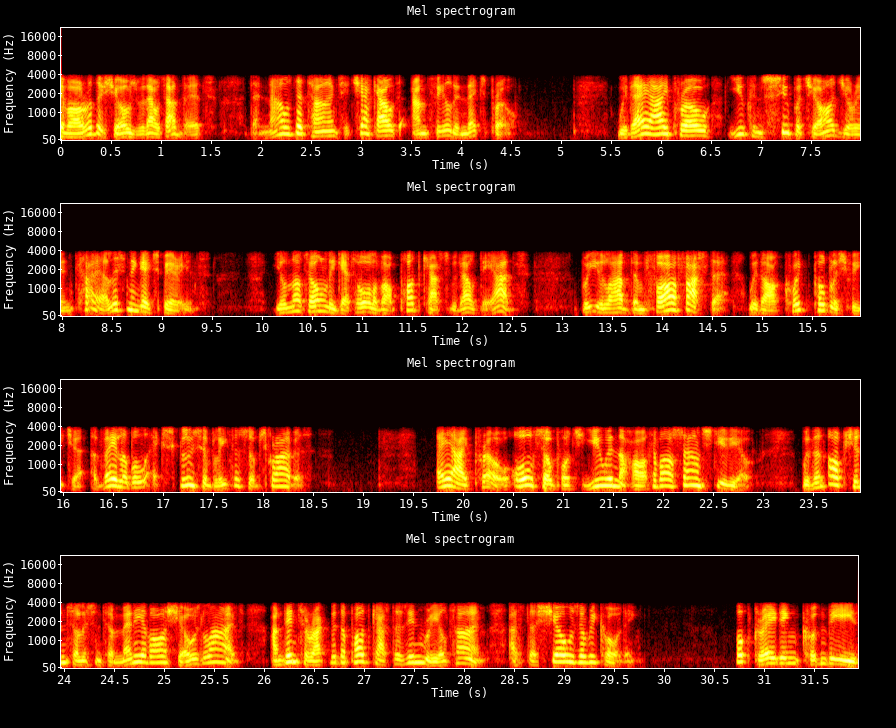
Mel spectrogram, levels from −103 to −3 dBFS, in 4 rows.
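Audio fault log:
throughout, iLBC codec: the speech sits in a telephone band of 200 Hz to 3.5 kHz, with nothing above 3.7 kHz. Each 20 ms frame's excitation is coded independently, giving a plainly audible rough, synthetic edge that fits a 15.2 kbps mode.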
